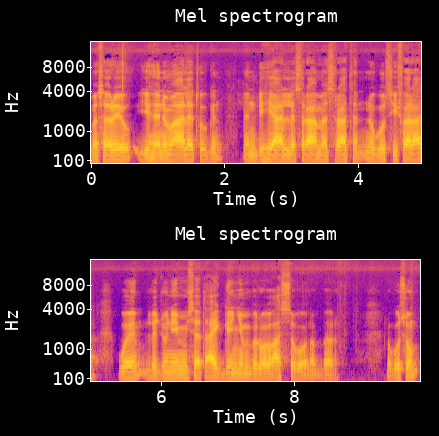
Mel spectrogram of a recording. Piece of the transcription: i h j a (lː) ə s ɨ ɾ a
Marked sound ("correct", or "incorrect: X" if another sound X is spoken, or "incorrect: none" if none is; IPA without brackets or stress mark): correct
